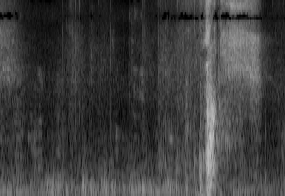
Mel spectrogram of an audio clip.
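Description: A man's forceful, breathy 'ha' exhalations, with a sudden loud burst of breath about three seconds in, followed by a rushing exhale.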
